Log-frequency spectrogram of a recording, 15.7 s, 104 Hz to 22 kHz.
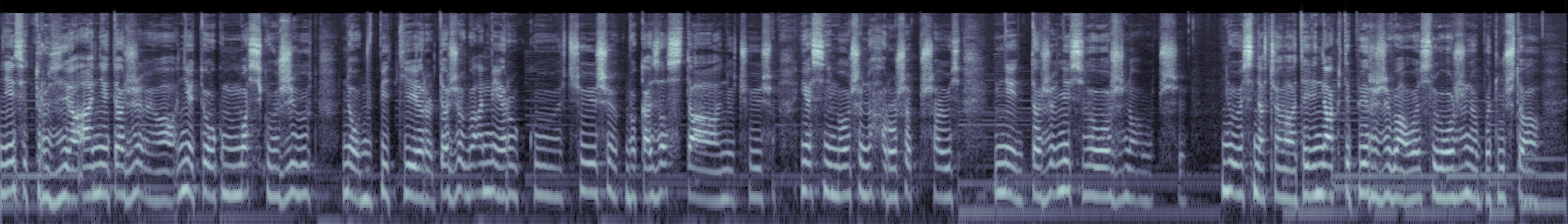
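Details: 23-year-old woman diagnosed with grade 3 hearing loss at 1.5 months, cochlear implant at age 7, 16 years of implant use, speech sounds taught by a speech therapist; deaf speech (prelingual deafness with cochlear implant).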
